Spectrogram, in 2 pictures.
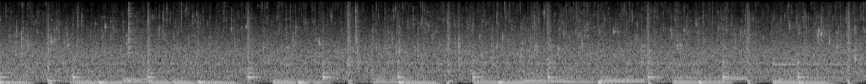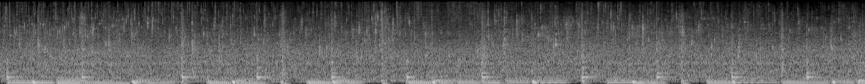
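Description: Bison arancini frying in hot oil, a steady, dense sizzle with crackling bubbles running continuously and fairly loud, no voices over it.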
